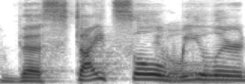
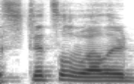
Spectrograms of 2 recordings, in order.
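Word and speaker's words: Stitzel-Weller: The Steitzel Wheeler Distillery created the did that go over your head? Wheeler. The Stitzelweller Distillery created the Van Winkle selection for the 2007 Kentucky Bourbon Festival.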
